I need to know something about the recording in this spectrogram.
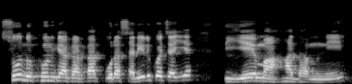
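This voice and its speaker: A man's voice: fairly high pitch, normal speed, dull audio. Teacher drilling his class. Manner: quizzes the class with call-and-response questions, repeating key terms. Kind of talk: classroom lecture. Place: classroom with students.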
